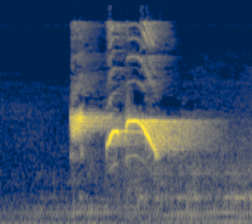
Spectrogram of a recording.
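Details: Sooty-headed bulbul, a hand-fed young bird singing well, delivers one rich whistled phrase: a steady note breaking into a looping downward slur that trails off.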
